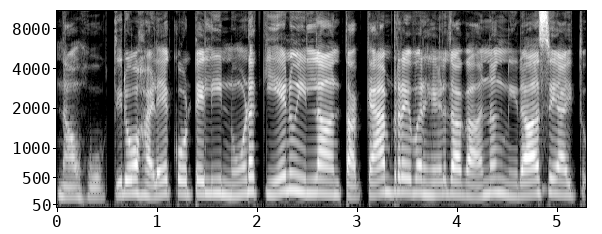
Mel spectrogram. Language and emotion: Kannada, sad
